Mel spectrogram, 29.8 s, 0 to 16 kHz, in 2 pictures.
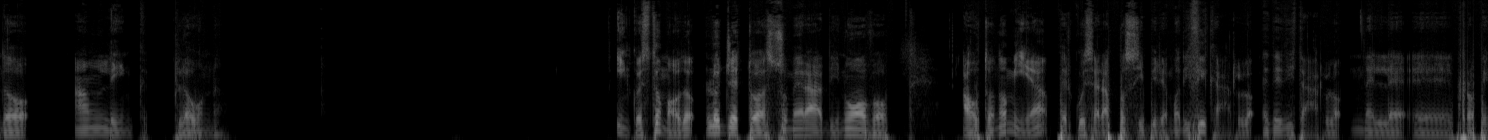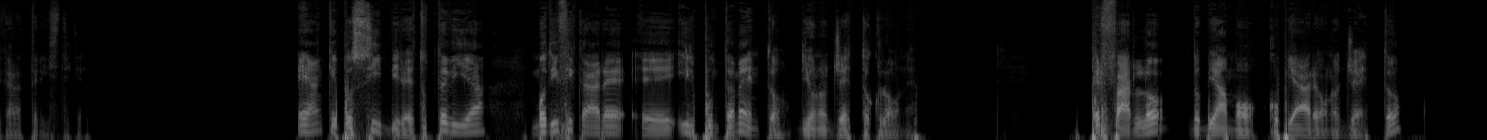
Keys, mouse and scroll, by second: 3.2 click, 6.2 click, 9.0 click, 10.6 click, 12.5 click, 13.8 click, 14.6 click, 16.2-17.5 middle drag, 19.1 click, 22.4 alt+d, 22.9-24.3 alt+drag, 28.4 click.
